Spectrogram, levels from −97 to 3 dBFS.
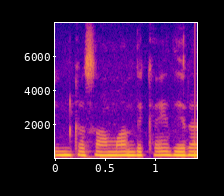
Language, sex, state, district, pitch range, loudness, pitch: Hindi, female, Chhattisgarh, Korba, 205-210 Hz, -12 LUFS, 205 Hz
